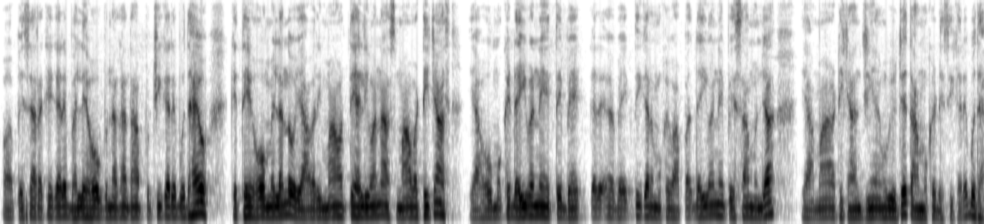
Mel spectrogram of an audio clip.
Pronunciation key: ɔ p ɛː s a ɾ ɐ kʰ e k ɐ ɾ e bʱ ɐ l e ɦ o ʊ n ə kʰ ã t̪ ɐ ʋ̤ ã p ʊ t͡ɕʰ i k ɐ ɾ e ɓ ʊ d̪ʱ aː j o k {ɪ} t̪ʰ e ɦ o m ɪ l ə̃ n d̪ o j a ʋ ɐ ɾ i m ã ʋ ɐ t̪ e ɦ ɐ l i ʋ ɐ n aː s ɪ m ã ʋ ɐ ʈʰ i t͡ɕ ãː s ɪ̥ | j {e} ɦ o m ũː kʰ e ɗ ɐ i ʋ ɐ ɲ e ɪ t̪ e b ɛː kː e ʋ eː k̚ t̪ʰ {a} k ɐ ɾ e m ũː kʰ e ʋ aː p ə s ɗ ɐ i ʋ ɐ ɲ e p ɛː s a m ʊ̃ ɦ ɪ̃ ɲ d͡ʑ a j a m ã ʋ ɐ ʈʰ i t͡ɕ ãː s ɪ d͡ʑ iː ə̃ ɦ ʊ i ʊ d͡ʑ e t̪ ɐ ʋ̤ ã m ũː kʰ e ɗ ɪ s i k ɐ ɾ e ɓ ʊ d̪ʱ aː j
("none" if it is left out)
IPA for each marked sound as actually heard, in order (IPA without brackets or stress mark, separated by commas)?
ɪ, a, i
